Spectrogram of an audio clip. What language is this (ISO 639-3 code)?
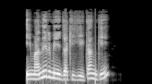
qwa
